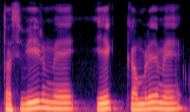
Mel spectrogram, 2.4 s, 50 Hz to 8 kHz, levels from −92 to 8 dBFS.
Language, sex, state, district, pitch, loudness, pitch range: Hindi, male, Bihar, Patna, 155 Hz, -13 LUFS, 145-160 Hz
